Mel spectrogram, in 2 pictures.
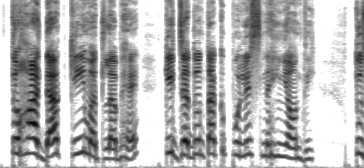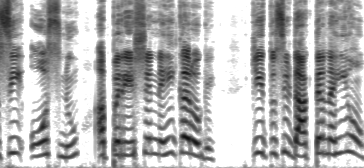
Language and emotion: Punjabi, angry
